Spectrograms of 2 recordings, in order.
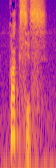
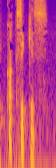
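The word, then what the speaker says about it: cóccix: Aí eu descobri que, na verdade, a gente pode falar só Coxis. – É, Coxis. – Não precisa repetir Coxiques. – Não. – Né? E sei lá, se a pessoa repetir também, não está errado, mas a pronúncia liberada mesmo pelos dicionários, tipo Reis ou Aurélio, é essa mesmo, Coxis.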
